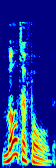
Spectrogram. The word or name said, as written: multifold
